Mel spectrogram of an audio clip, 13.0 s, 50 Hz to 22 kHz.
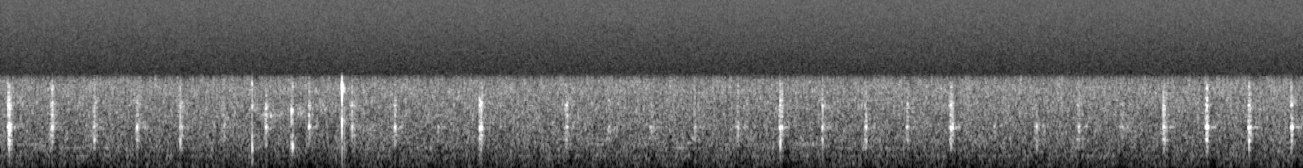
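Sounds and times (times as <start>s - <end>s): faint regular ticking: 0.0s - 13.0s.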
